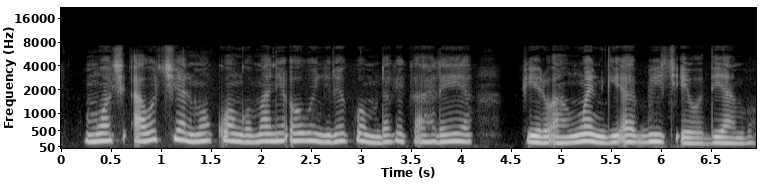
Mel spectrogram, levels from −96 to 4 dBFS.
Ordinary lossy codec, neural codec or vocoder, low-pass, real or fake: none; none; 7.2 kHz; real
